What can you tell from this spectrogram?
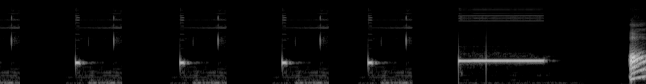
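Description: Countdown-timer sound effect: a short beep with a click about once a second, four or five times, then one longer steady beep lasting about a second, marking that the answer time is up.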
